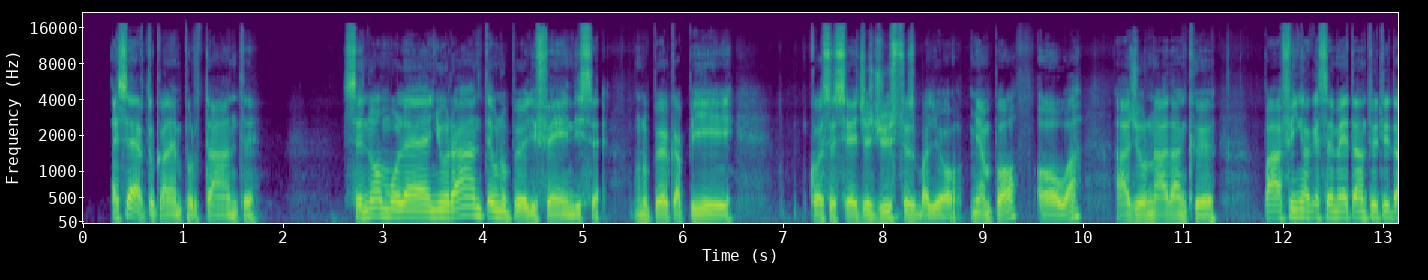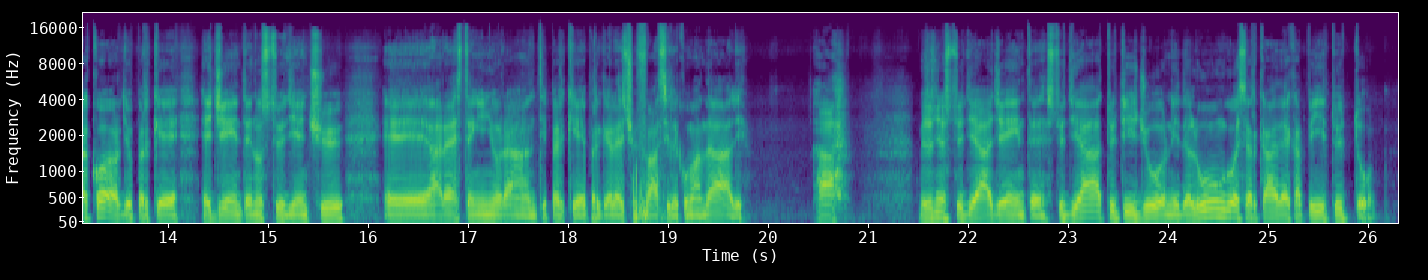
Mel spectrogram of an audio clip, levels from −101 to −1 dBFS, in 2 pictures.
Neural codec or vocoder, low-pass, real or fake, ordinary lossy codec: none; 19.8 kHz; real; none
